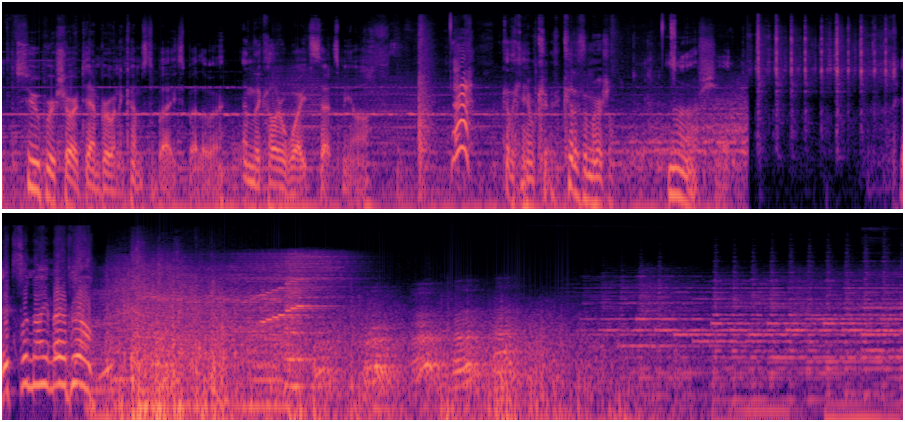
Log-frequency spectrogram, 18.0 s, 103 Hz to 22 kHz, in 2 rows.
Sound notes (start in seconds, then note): 7.8 scraping; 9.9 thunder crashes; 10.1 spooky music; 12.7 monster laughs; 15.5 laid-back music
